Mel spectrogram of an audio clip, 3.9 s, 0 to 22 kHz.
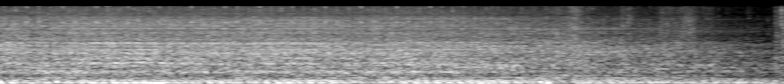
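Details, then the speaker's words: Ford Taurus 3.0 L V6 loaner, about 193,000 miles, idling: uneven loping beat with occasional stumbles over a steady hum; rough idle the owner attributes to a vacuum leak. "it's got a vacuum leak that's why it's doing that that's a vacuum problem"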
